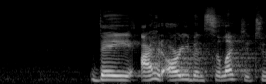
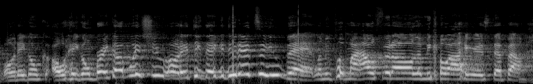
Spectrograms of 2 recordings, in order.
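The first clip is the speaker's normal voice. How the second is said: put-on much higher and louder, fast and laughing, a defiant girlfriend just dumped; sassy breakup voice; 6 semitones higher, 5 dB louder than usual. Player acts the dumped girl getting dressed up to step out, high sassy laughing voice. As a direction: play the scorned girlfriend gearing up to show out.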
